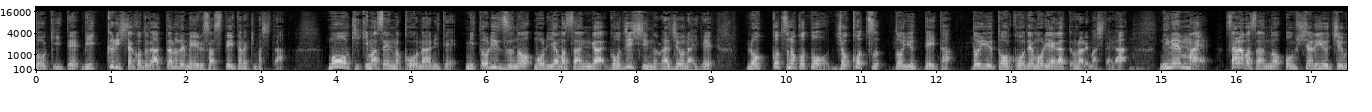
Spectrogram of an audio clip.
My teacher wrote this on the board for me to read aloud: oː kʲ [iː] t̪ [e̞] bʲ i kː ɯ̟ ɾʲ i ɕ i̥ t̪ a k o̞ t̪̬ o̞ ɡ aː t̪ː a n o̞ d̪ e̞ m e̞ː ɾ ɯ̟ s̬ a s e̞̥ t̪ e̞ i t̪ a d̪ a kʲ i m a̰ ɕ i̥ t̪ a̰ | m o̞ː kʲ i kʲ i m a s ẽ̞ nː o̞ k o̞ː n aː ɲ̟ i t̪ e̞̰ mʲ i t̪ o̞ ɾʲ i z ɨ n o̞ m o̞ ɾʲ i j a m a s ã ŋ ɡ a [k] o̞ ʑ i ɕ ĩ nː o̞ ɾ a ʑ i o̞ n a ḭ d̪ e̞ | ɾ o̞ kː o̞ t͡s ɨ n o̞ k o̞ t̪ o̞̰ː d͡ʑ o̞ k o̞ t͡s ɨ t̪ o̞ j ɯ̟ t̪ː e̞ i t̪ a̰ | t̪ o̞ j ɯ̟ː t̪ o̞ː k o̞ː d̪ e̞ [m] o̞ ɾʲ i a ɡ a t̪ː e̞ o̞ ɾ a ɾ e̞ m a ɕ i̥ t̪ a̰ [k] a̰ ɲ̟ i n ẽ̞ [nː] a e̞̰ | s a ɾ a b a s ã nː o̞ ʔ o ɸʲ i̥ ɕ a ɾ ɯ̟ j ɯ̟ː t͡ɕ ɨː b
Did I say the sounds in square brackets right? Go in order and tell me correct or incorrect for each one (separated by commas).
correct, correct, incorrect, correct, incorrect, incorrect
